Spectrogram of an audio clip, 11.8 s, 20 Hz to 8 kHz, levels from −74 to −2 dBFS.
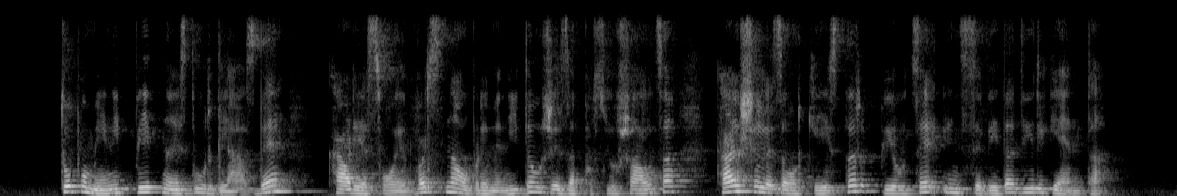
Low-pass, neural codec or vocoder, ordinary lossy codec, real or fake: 7.2 kHz; codec, 44.1 kHz, 7.8 kbps, DAC; none; fake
